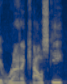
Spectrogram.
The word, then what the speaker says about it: Ratajkowski: She's the latest in a long line of Pete girlfriends, which includes Kim Kardashian, Ariana Grande, and Emily Ratajkowski.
